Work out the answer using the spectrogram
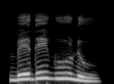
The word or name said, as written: ಬೆದೆಗೂಡು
